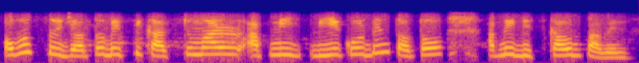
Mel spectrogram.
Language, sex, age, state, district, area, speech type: Bengali, female, 18-30, West Bengal, Uttar Dinajpur, rural, conversation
